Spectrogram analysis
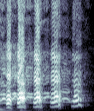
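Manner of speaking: a sudden, high, loud cackle of laughter; loud laughing burst. Real, not acted. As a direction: crack up hard and loud.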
